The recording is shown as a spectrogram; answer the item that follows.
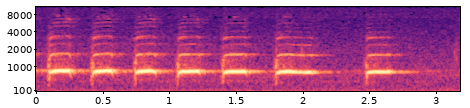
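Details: Perkutut Bangkok zebra dove cooing: seven clear, steady, mellow whistled notes of even pitch, repeated about every third of a second, with a slightly longer gap before the last.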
